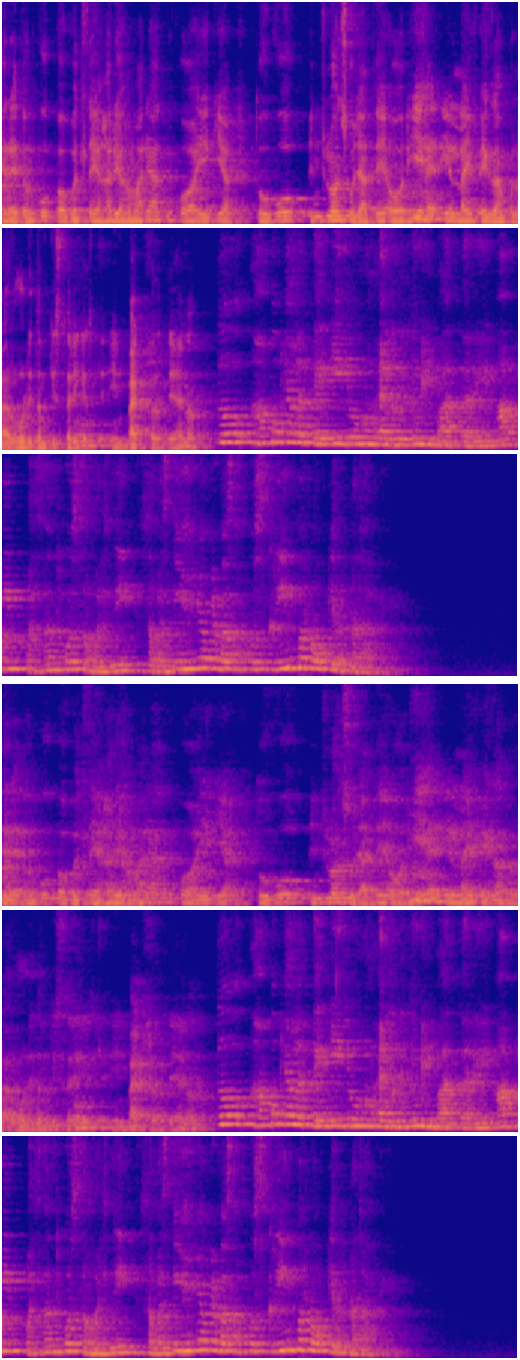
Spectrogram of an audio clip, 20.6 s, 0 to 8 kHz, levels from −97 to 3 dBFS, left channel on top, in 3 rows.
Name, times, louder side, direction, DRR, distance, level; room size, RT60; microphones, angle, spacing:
voice 1, 0.0-9.5, left 4 dB, 85° left, 6 dB, 0.4 m, -33 dB
voice 2, 5.4-5.9 7.8-8.0 8.4-8.5 9.8-19.0, right 1 dB, 35° right, -5 dB, 0.9 m, -32 dB
4.9 x 2.1 x 4.0 m, 1.3 s
head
